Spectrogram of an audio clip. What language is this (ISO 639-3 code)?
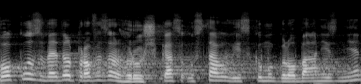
ces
